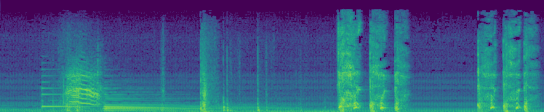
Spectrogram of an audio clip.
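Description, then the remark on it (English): A child, Caillou, who has the flu, coughs in two quick clusters, three harsh coughs and then three more, fairly loud, after a brief drawn-out whimpering vocal sound at the start. “Caillou felt hot and was coughing, and he knew what that meant.”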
